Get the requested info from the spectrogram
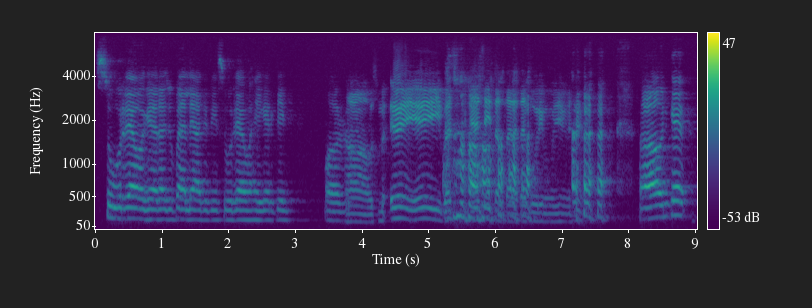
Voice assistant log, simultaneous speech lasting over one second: present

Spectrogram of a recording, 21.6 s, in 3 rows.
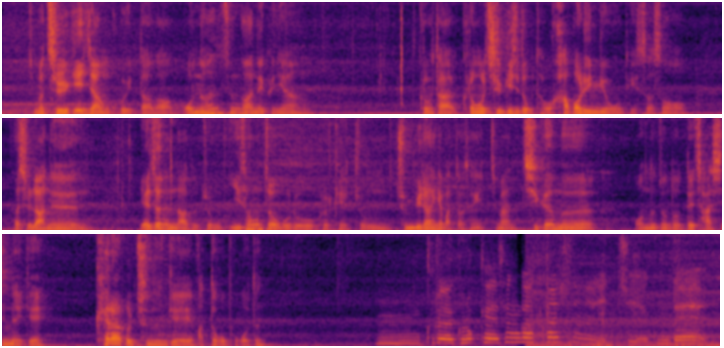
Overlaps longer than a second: none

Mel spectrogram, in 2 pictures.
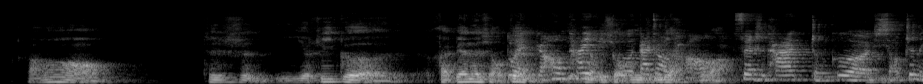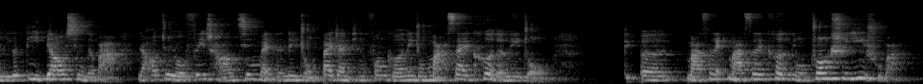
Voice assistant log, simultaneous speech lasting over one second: present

